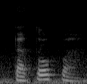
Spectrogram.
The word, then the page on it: tatopa: Wamesa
